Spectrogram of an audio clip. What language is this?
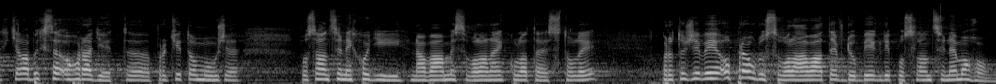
Czech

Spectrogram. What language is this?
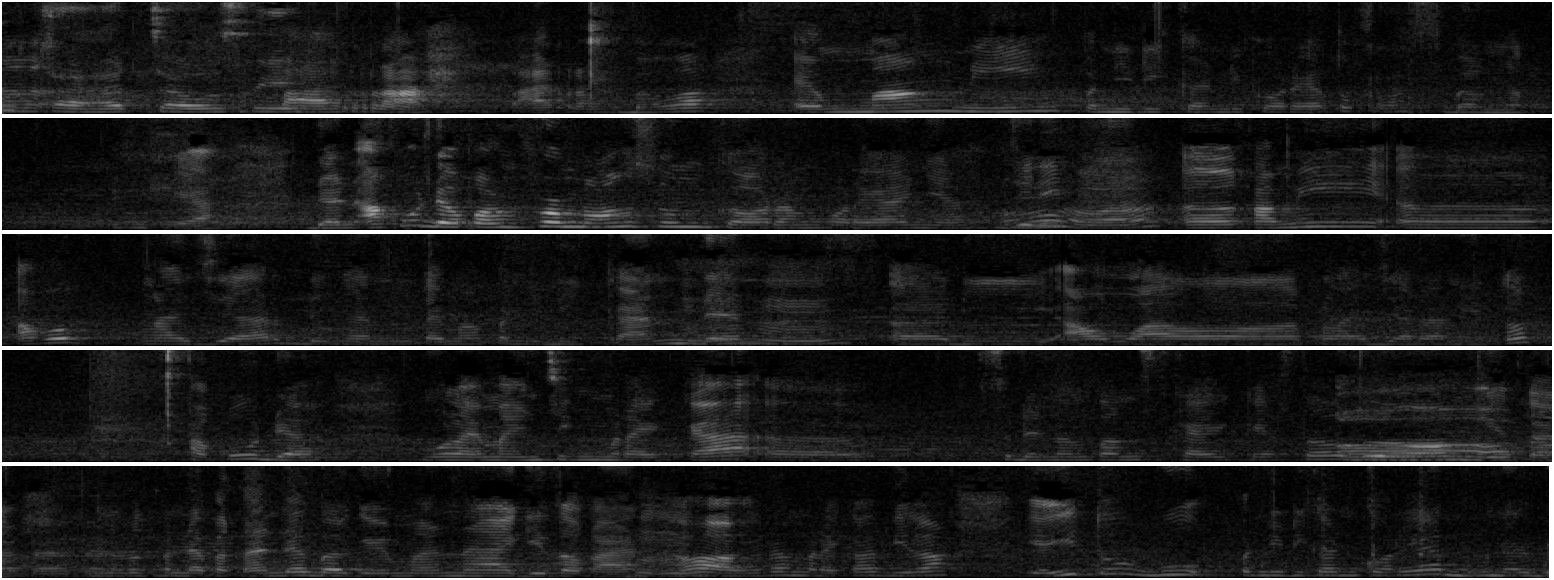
Indonesian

